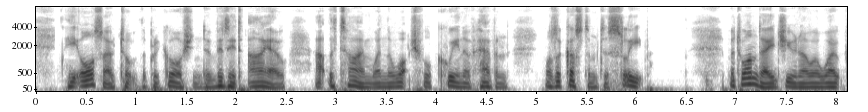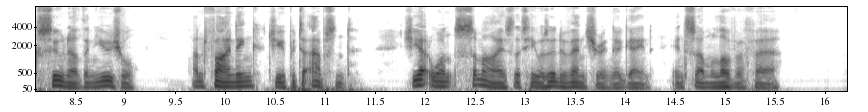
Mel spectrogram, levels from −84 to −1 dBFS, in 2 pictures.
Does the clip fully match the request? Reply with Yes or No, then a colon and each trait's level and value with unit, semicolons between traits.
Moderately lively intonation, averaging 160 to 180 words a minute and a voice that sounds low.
Yes: average, 3.8 semitones; average, 170 wpm; low, 100 Hz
